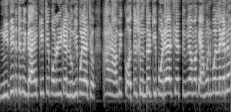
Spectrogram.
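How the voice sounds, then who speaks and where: A woman's voice: very high voice, level tone, rapid-fire, a bit bright, no echo, studio quality. A woman voicing a puzzled, plain-spoken village youngster in a comic cartoon, full of bewildered questions.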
